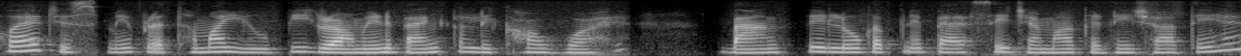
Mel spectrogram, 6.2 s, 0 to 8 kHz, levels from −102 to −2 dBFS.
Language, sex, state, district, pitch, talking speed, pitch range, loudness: Hindi, female, Uttar Pradesh, Jyotiba Phule Nagar, 210 Hz, 175 wpm, 195-230 Hz, -32 LUFS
